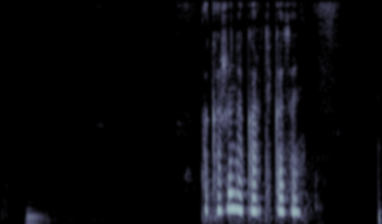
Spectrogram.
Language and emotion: Russian, neutral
